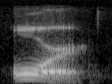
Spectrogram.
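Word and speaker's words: אור: So there's a prefix and a suffix of Tav, and then the word Vav, Resh, pronounced or, in the middle.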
